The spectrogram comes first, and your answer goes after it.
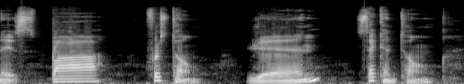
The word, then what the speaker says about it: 八: longer I drew right side longer hear the pronunciation is BA first on yin second tone and zu for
